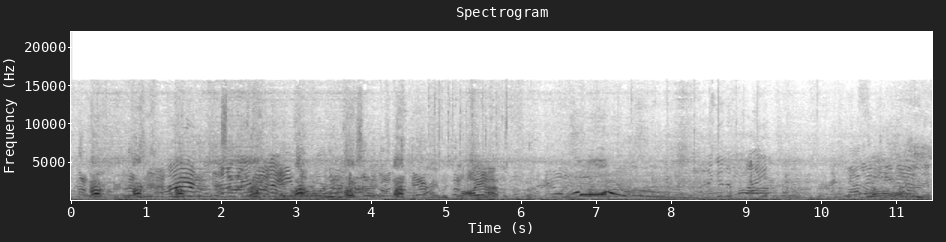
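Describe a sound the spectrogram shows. Several women chatter nearby outdoors.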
